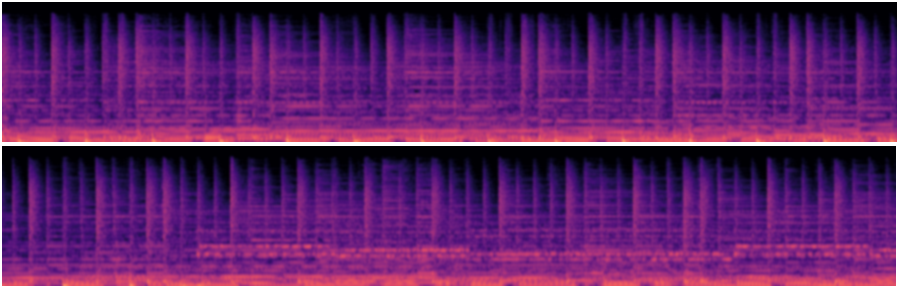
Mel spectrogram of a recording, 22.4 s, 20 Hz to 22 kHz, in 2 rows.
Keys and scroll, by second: 4.5 ctrl+d, 10.7 ctrl+j, 11.5 ctrl+t, 14.0 Up, 15.8 Down, 16.0 Up, 16.3 Down, 16.5 Up, 17.2 Return.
